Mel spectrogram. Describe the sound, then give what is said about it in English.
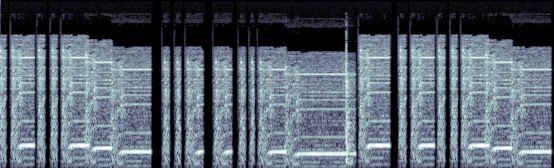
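A looped recording of a printer starting up and printing, chopped up and rearranged into rhythmic mechanical bursts with abrupt silent cuts, over steady buzzing and short whining tones that give it a percussive, faintly melodic feel. “I just recorded my printer doing some printing and starting up and all the weird sounds that I'm sure you'll know a printer makes”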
